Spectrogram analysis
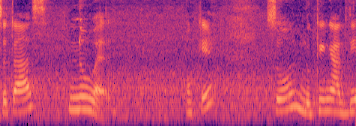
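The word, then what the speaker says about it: Noël: Okay, for example, here we can pronounce this word as Noel. Noel, which means Christmas. It means Christmas. We pronounce it as Noel.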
